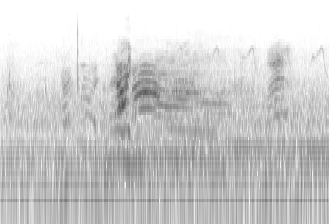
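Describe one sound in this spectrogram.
Men shout out across an open field.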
